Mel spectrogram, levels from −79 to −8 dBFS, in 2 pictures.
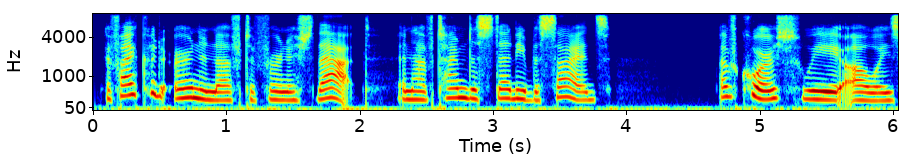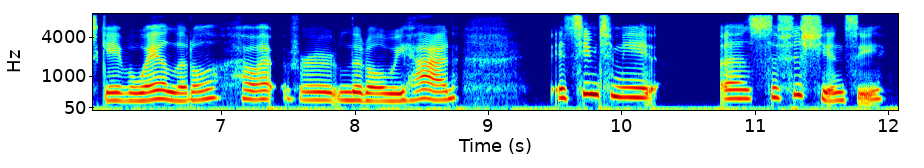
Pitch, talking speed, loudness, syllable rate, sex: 240 Hz, 150 wpm, -18 LUFS, 5.0 syllables/s, female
